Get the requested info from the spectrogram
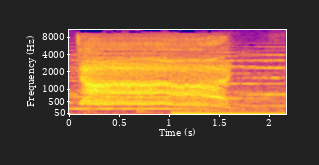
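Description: A man's long pained cry, lasting about a second and a half and sinking slightly in pitch, over steady background music.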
